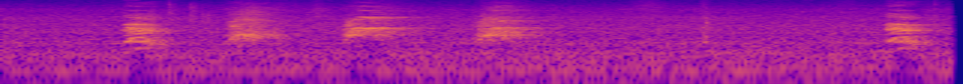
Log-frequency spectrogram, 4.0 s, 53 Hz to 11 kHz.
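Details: Young puppies, 3.5 weeks old and newly up on their feet, utter five separate squeaky yelps, each a brief rising-then-falling cry roughly half a second apart, with low background hum.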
